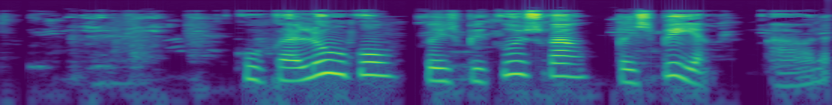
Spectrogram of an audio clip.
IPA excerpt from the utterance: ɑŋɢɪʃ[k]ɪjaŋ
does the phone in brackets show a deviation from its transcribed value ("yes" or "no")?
yes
